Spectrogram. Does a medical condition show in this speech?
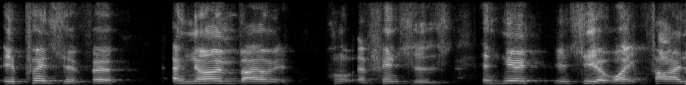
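Yes: cerebral palsy.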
